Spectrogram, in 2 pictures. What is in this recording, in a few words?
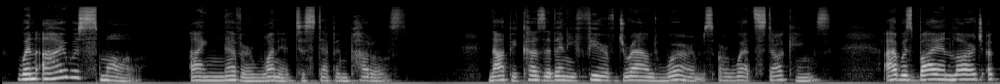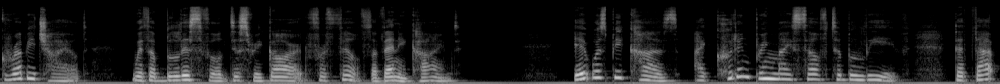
US female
